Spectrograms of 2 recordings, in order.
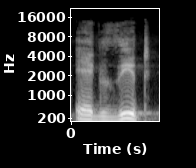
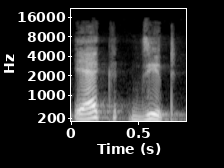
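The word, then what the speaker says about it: exit: X-ray E এক্স আইটি এক্সিট। এখানে কিন্তু এক্স এর জন্য গর্গীয় য সাউন্ড পাচ্ছি। যেমন একজিট এক্সিট নট এক্সিট। এক সিট উচ্চারণ করবো না।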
